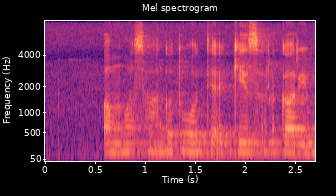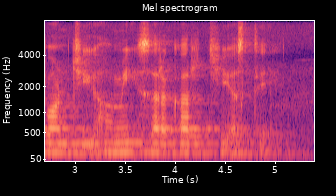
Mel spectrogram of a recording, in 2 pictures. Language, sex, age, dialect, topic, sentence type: Marathi, male, 18-24, Standard Marathi, banking, statement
